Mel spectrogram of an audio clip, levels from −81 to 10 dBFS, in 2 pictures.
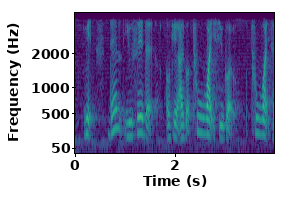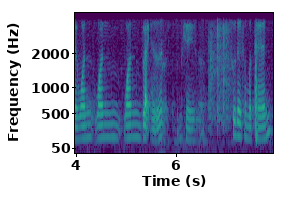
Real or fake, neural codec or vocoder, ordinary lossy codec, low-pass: real; none; none; 3.6 kHz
